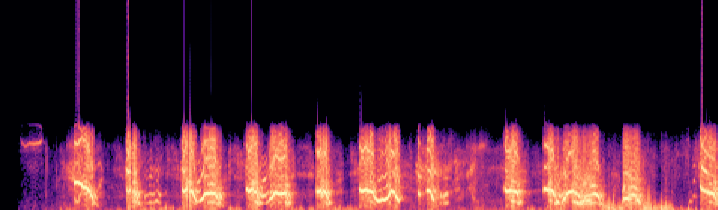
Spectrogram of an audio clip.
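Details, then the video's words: Barkley, a pet dog, barks at the cat: about a dozen loud, tonal, yelping barks with bending pitch, some drawn out and wavering, in uneven bursts, with brief quiet gaps between. "Barkley barking at the cat"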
